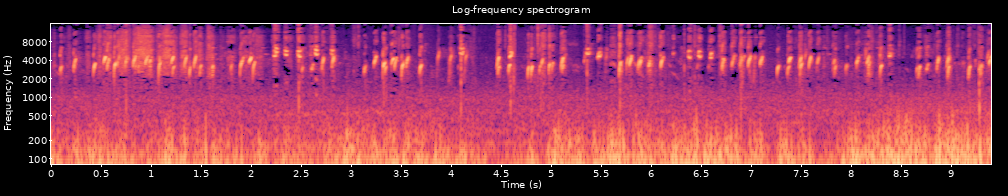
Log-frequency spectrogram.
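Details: European goldfinch song aimed at getting a silent goldfinch to sing: sustained, busy twittering of high tinkling notes over a noticeable low background rumble.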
